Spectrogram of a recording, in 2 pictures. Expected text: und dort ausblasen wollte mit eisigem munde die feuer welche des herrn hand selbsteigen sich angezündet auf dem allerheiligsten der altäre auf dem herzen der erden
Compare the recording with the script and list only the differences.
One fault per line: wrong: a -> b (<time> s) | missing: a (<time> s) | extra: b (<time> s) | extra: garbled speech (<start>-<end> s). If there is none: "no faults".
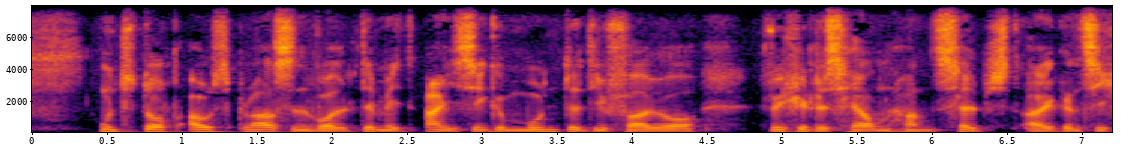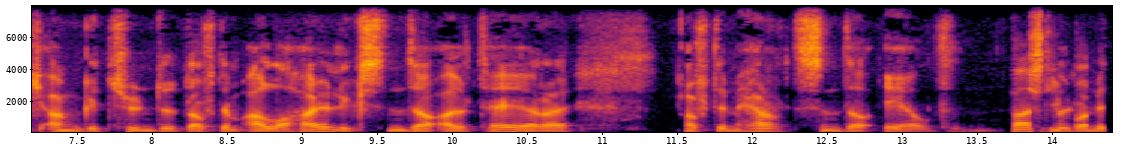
extra: garbled speech (13.7-14.4 s)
